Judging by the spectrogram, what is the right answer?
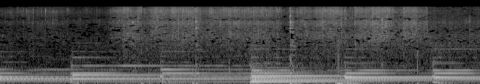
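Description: Sliced onions sizzling in hot oil in a wok, the hiss strongest in the middle, under background music whose sustained notes change about once a second.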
